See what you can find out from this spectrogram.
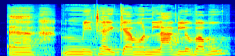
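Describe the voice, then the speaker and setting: A woman's voice: fairly low pitch, level tone, a little slow, voice pushed down, lightly acted. A woman voicing a humble, hardworking village sweet-shop man with an East Bengali accent in an audiobook. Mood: obliging. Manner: humble, respectful. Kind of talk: audiobook character dialogue.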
